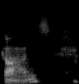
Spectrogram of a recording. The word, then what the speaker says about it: scones: with lots of scones yes its cons and that's how she pronounced them so I saw it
